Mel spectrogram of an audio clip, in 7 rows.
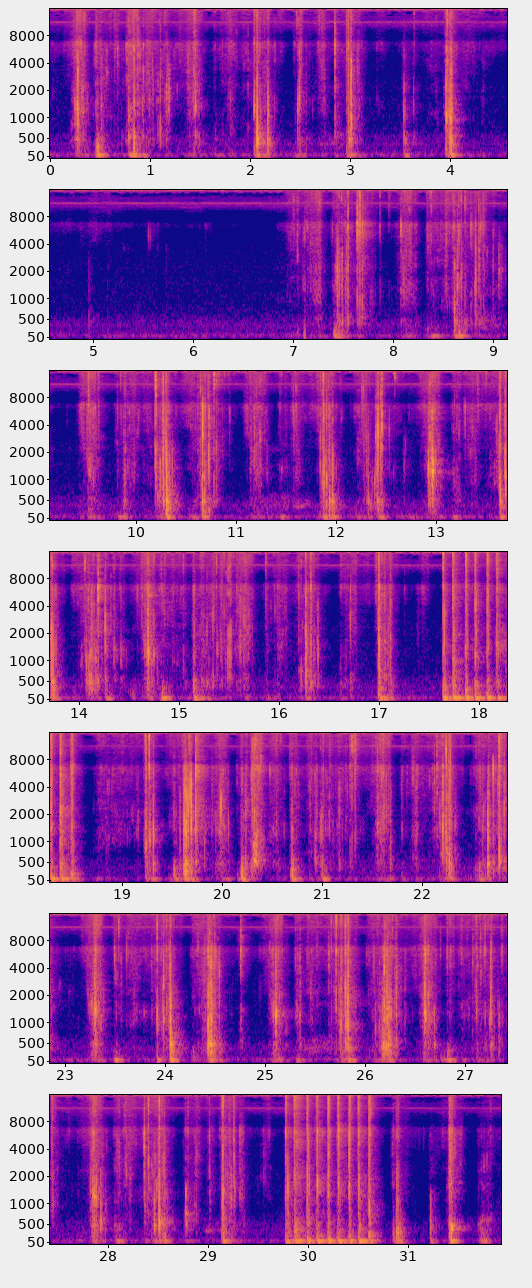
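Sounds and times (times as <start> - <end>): slime crackling and popping: 7.2 - 31.8.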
